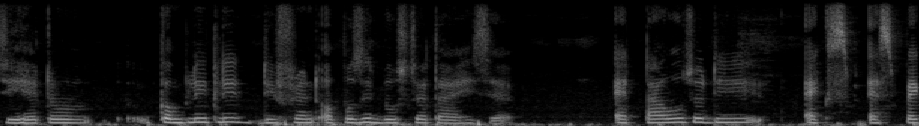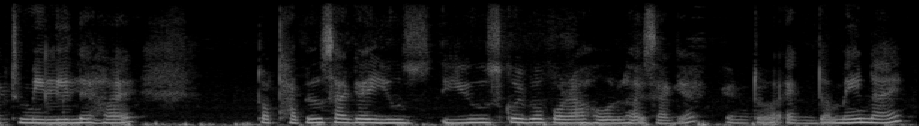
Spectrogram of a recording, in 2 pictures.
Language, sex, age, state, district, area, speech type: Assamese, female, 45-60, Assam, Darrang, urban, spontaneous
